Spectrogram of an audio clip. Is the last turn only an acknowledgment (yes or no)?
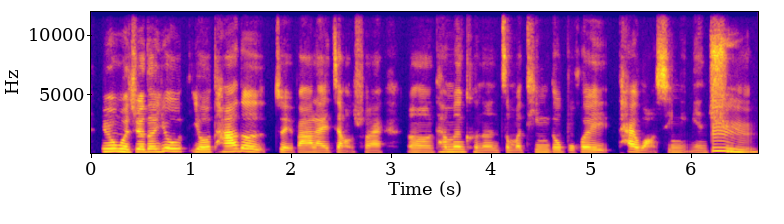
no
